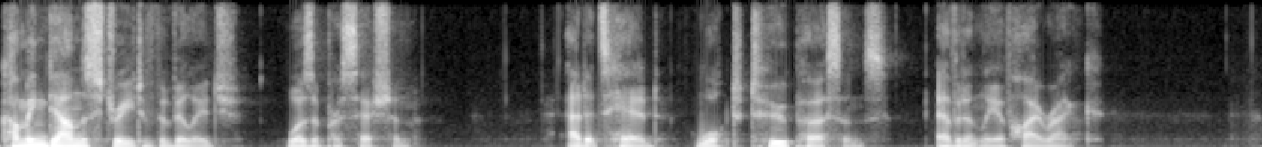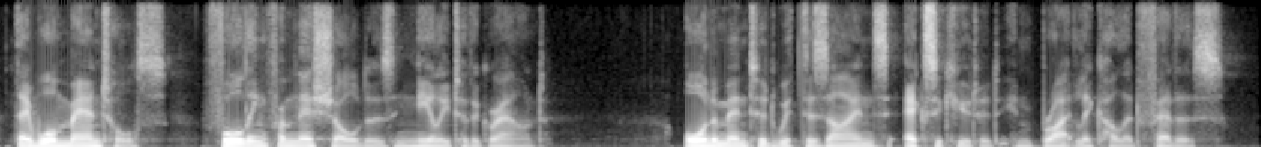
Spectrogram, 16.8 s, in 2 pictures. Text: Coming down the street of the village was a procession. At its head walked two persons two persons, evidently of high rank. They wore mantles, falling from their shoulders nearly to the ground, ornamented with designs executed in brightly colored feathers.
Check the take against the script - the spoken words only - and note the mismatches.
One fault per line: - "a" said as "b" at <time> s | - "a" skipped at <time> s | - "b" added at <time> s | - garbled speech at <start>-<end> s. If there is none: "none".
- "two persons" skipped at 6.0 s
